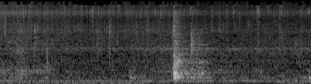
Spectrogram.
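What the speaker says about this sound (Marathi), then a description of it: "कांदा आपल्याला तेलात चांगलं तळसून घ्यायचं आहे." Chopped onion frying in oil in a home kitchen pan, a steady soft sizzle with one brief louder stir or clatter partway through, no voices.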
